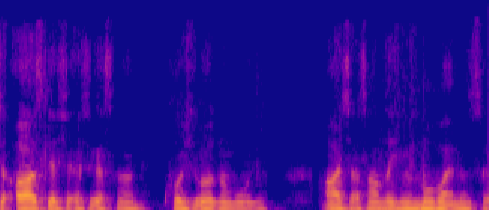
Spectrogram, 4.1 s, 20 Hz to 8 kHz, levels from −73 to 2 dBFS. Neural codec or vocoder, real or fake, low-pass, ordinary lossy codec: vocoder, 22.05 kHz, 80 mel bands, WaveNeXt; fake; 7.2 kHz; AAC, 32 kbps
